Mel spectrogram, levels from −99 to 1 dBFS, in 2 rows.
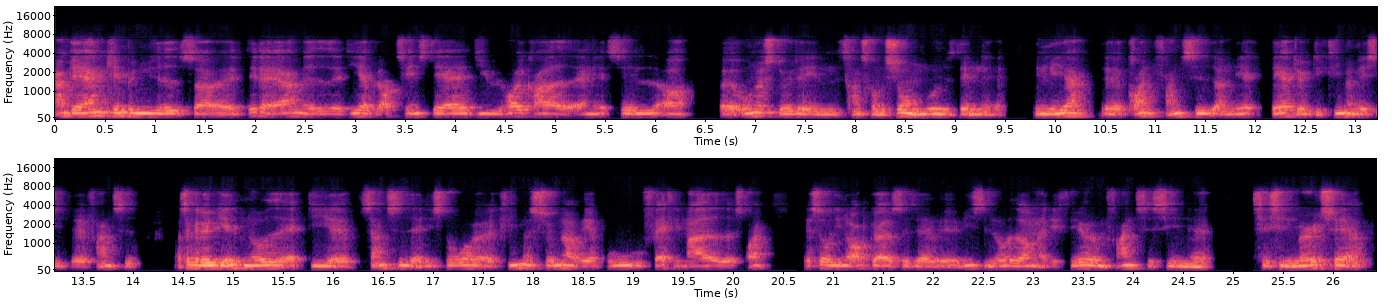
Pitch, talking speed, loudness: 110 Hz, 180 wpm, -26 LUFS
